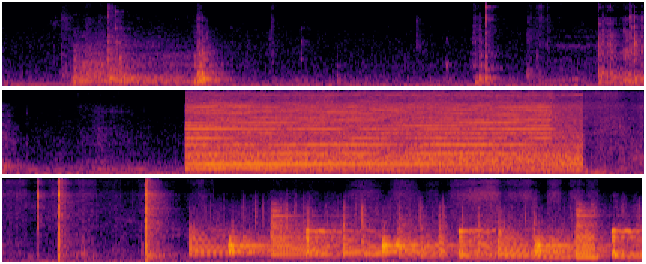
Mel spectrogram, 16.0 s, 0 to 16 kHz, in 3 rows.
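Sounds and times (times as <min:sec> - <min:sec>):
power tool working wood: 0:06.9 - 0:10.2.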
